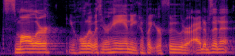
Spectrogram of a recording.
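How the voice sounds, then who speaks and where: A man's voice: medium pitch, fairly even intonation, darkish tone. Male teacher talking to young children. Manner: talking to young children, simple words with frequent questions; encouraging, singles out and spells words slowly. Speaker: first grade teacher. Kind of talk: children's video lesson.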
